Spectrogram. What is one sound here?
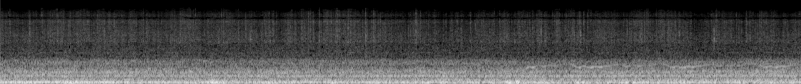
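Windscreen wipers swish across the glass.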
